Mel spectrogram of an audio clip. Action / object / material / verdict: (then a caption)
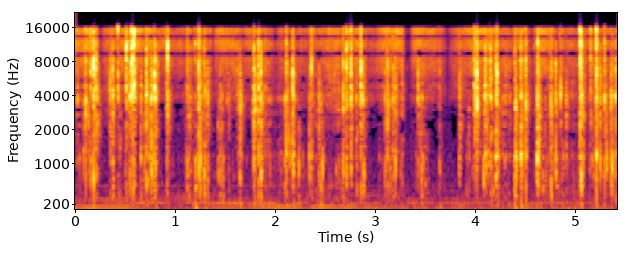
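tap / foil and plastic laminate face mask sachet / foil laminate / none. A small, thin, filled Yes To face mask packet of flat foil and plastic laminate is crinkled and tapped by fingers. Bright, crackly crinkling mixes with a rapid series of short, sharp taps over a faint low steady hum.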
